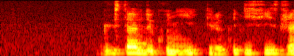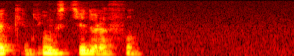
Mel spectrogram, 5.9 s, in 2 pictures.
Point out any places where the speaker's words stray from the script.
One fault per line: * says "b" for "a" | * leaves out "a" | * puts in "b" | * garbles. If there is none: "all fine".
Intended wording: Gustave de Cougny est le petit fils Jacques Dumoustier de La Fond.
all fine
